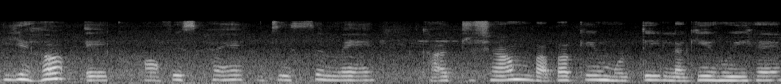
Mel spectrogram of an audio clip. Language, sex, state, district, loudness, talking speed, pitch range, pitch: Hindi, female, Madhya Pradesh, Dhar, -18 LUFS, 90 wpm, 190-210 Hz, 195 Hz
